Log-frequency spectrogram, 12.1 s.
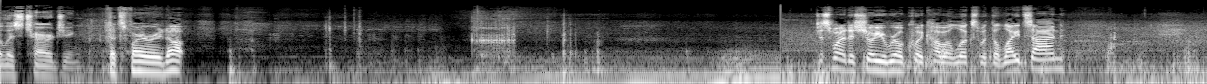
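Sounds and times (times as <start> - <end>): car engine idling: 2.6 - 8.7
starter motor cranking: 3.4 - 6.1.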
